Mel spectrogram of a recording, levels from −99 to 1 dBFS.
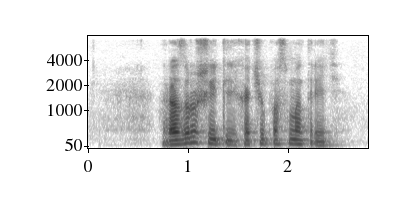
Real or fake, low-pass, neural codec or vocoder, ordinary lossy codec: real; 7.2 kHz; none; Opus, 64 kbps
